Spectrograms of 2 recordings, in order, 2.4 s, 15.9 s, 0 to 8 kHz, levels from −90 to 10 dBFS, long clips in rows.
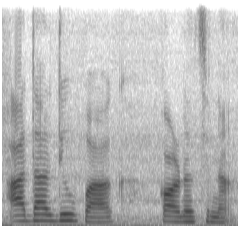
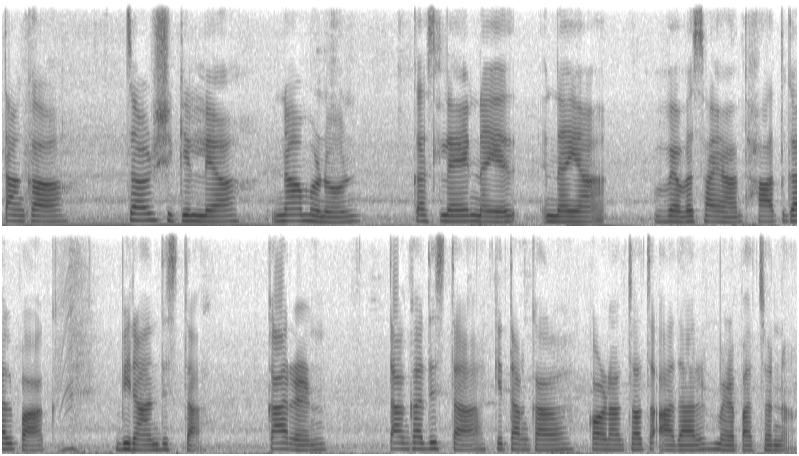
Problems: constant background noise, background conversations at intervals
